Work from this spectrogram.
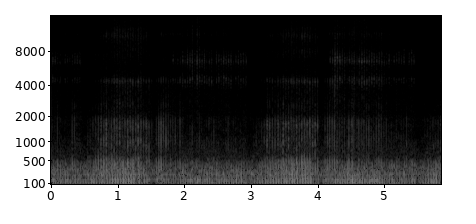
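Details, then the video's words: Tarou, a three-year-old house cat, purrs in a low vibrating drone broken by short pauses about every one and a half seconds, each breath cycle clearly marked. "Cat purring"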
